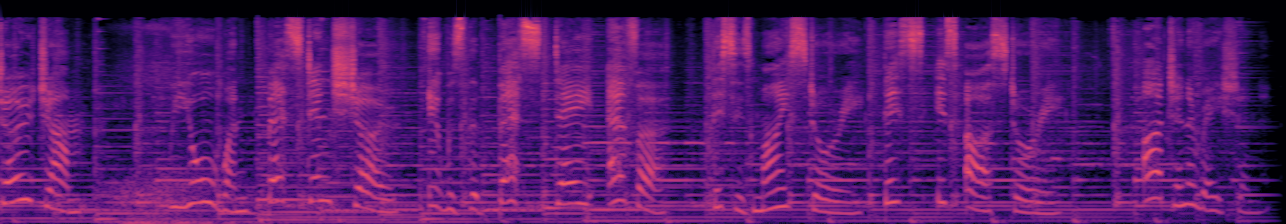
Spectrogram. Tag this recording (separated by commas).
Speech, Music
